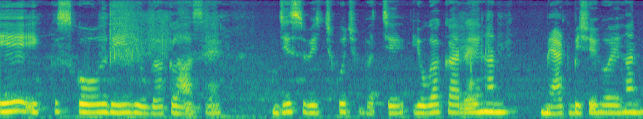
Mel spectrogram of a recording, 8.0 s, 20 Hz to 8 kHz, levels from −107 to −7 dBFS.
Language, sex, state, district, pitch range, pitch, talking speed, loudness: Punjabi, female, Punjab, Kapurthala, 180-200 Hz, 195 Hz, 140 wpm, -16 LUFS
